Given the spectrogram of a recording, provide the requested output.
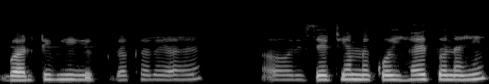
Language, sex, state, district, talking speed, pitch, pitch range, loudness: Hindi, female, Uttar Pradesh, Deoria, 185 wpm, 220 Hz, 210-225 Hz, -25 LUFS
